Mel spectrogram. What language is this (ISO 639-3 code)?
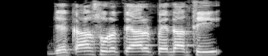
snd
